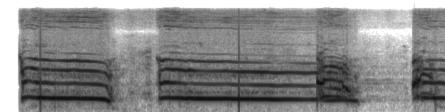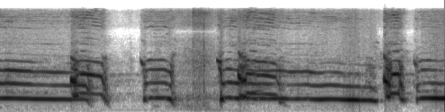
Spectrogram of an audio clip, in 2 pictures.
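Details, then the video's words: Coonhounds in hunting training, baying at a caged raccoon: drawn-out, bawling howls with a strong harmonic stack, several long notes over a second each, then shorter breaking, choppy howls near the end. "Coon Hounds on a caged Coon"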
